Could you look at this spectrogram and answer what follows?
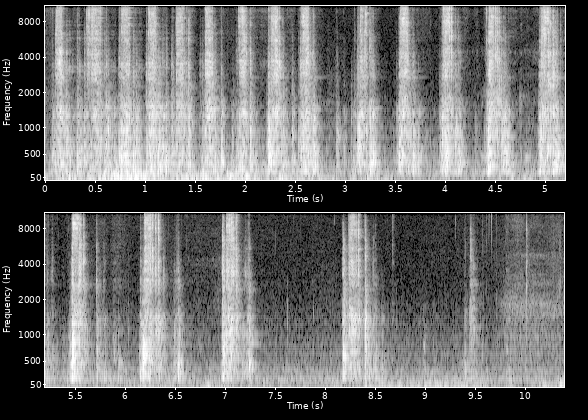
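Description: A hand ratchet tightens headlight mounting bolts on a car during an HID headlight ballast job. Rapid, loud metallic clicks come in bursts of pawl ratchets, slowing into separate spaced strokes and ending in a few isolated clicks.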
